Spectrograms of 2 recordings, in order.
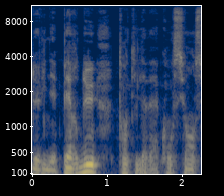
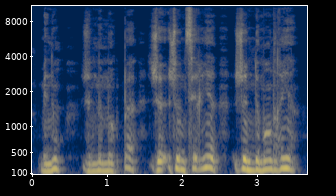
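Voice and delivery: higher, louder, stumbling denial; flustered protest; 7 semitones higher, 5 dB louder than usual. A narrator's reading. Von Kopfen defending himself to the policeman, flustered. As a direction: protest helplessly under pressure. Cornered victim protests under questioning.

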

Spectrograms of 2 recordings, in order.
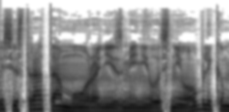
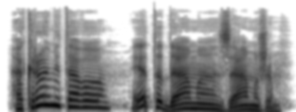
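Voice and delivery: a little tired; 9 semitones higher than usual. Acted. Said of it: "немного устало добавила".

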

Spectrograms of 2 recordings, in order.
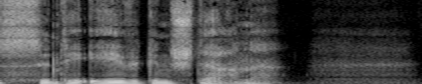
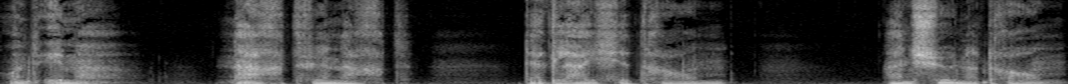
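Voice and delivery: dreamy quiet; 3 semitones lower, 6 dB quieter than usual. Acted. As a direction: muse half-awake. Esther leise nach dem Erwachen. (verträumt leise)

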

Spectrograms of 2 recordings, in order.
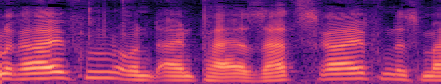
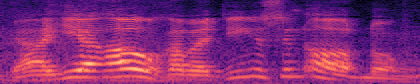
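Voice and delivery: calling back; 9 semitones higher than usual. Acted. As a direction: answer from far off. Calling back across field.

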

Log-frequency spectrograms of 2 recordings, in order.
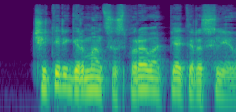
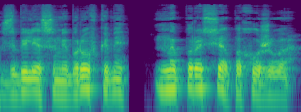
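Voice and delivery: usual speaking voice

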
